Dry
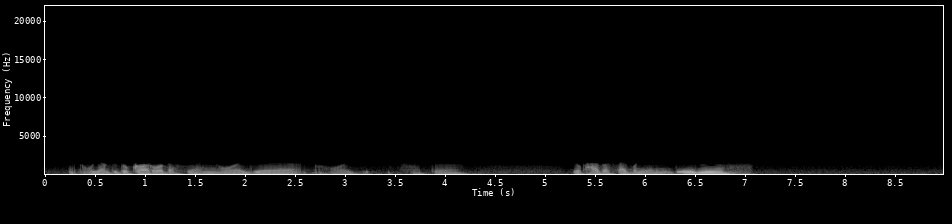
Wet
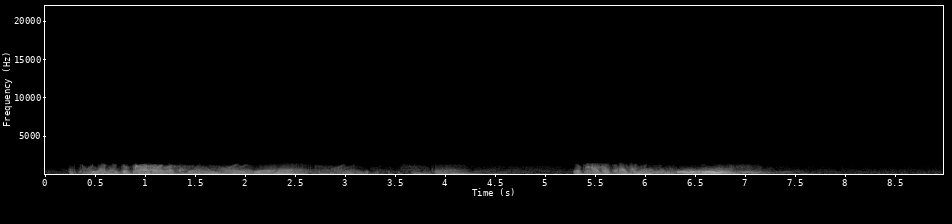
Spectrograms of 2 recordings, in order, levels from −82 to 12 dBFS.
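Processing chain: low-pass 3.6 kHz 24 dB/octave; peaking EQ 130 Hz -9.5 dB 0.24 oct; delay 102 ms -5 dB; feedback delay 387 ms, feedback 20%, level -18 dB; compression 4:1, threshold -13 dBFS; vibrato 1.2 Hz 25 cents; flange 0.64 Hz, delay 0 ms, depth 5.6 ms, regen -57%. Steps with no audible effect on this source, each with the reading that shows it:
low-pass 3.6 kHz: input has nothing above 1.1 kHz; compression, threshold -13 dBFS: peak at its input -15.0 dBFS

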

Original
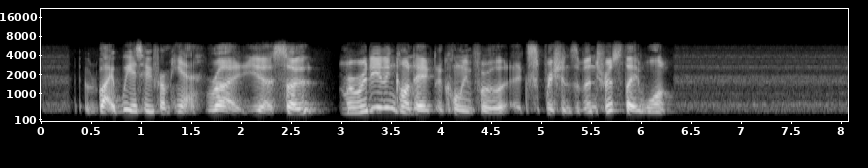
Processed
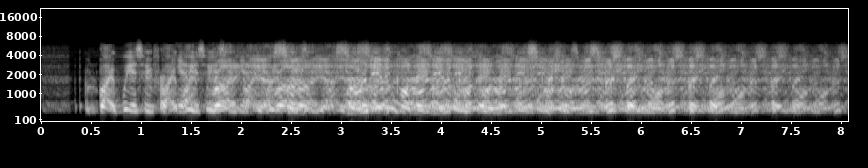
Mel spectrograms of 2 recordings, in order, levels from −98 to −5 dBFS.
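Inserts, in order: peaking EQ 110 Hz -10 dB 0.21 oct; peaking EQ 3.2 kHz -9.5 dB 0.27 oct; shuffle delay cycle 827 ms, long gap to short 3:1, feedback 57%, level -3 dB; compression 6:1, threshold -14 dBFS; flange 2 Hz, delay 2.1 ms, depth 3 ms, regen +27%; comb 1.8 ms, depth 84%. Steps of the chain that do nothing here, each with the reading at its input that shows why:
peaking EQ 110 Hz: input has nothing below 320 Hz

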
